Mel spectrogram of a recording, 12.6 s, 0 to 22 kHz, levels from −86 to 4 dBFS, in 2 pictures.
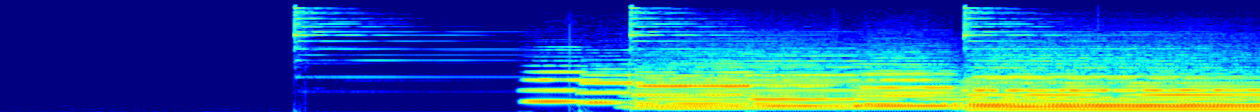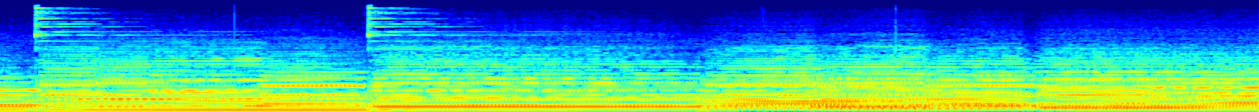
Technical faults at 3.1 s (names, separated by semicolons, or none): word clock ticks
